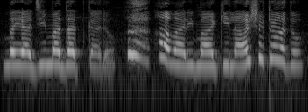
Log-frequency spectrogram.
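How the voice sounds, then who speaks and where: A woman's voice: sits high, fairly even intonation, unhurried, dark tone. A woman playing a desperate young orphan girl in a story, plaintive and wailing.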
